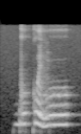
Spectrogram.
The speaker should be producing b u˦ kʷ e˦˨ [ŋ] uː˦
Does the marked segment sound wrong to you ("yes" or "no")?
no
